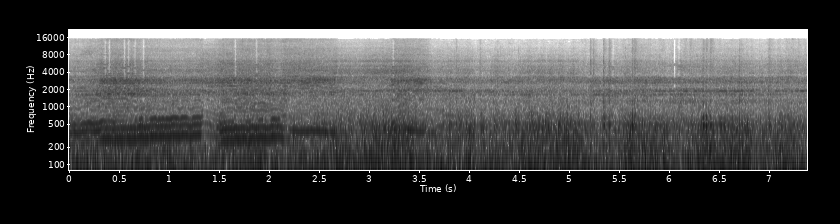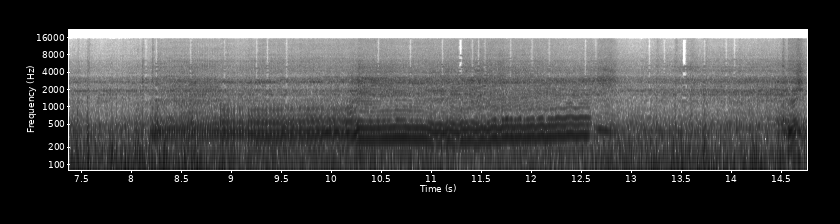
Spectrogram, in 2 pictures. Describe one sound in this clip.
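Tyres rumble over a bumpy dirt track.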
